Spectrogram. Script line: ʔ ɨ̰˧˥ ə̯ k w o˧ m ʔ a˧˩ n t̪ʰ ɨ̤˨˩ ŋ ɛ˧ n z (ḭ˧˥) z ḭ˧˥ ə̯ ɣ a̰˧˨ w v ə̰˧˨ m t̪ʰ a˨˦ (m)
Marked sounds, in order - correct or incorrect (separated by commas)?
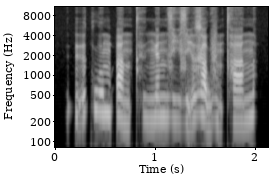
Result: incorrect, incorrect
